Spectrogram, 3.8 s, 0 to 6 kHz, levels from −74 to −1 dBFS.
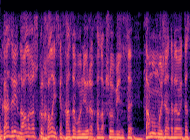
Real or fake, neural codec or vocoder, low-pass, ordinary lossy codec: real; none; 5.4 kHz; none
